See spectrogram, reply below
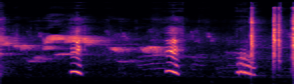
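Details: White-rumped shama song: varied whistled phrases around mid pitch, broken by sharp downward-sweeping notes and bursts of clicky, rattling accents near the end, with short pauses between phrases.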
